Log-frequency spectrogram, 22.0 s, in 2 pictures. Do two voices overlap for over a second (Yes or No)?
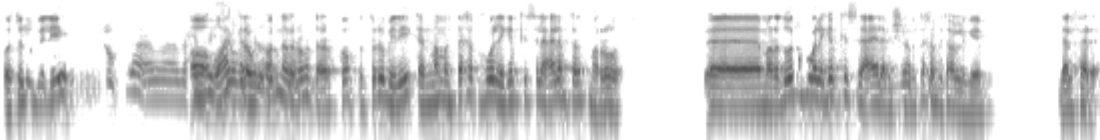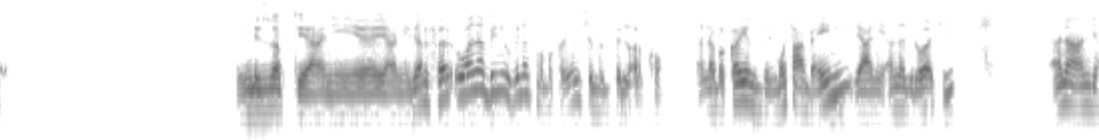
Yes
